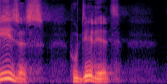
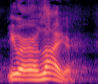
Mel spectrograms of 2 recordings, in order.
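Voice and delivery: "You are a liar." called out loud and high; preacher thunders the accusation back at the room; shouted accusation; 7 semitones higher, 7 dB louder than usual. Acted. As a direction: let it ring through the hall, full force. Repeated accusation, now shouted.

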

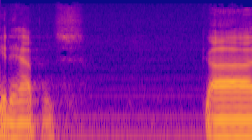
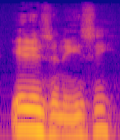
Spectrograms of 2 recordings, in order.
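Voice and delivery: ordinary delivery

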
